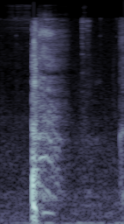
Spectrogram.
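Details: Girl gives a single short, sharp cough with a brief rough tail in a quiet room, during a stream where she says she expects to cough a great deal today.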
